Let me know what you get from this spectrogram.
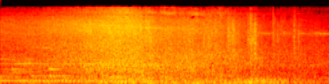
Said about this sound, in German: Am Abend auf einem Parkplatz am Rand einer Landstraße. Mit Gemüse und Obst beladene LKW auf dem langen, emissionslastigen Weg Richtung Nordosten.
